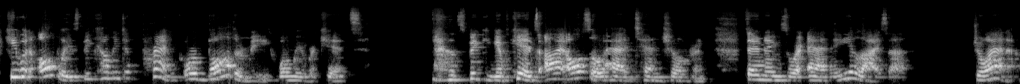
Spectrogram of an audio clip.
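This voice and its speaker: A woman's voice: mid-range voice, distant mic, low-quality recording. Woman playing a forgetful old-time ghost mother. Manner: rambling, scatterbrained, loses her train of thought. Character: chatty forgetful ghost of a 19th-century mother. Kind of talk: first-person historical monologue.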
